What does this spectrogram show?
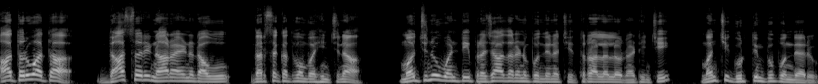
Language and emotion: Telugu, neutral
